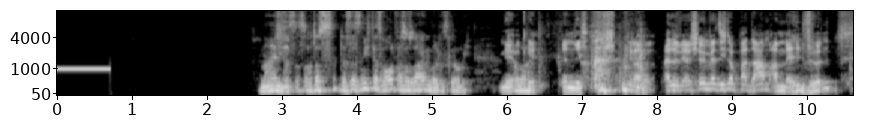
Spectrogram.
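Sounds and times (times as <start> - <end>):
high-pitched censor bleep: 0.0 - 0.8
speech: 2.7 - 10.6
laughter: 6.9 - 8.1.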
